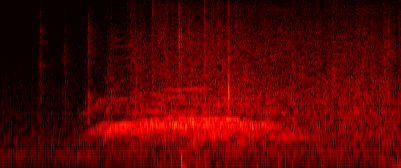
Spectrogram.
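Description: Audience applauding, starting about a second in after a brief hush and slowly dying down.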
